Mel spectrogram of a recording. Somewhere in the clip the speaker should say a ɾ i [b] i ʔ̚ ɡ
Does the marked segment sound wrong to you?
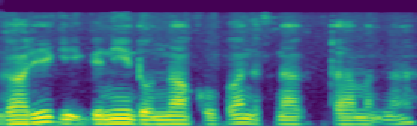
yes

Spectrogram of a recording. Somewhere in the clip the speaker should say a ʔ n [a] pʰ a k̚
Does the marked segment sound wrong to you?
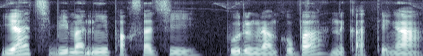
yes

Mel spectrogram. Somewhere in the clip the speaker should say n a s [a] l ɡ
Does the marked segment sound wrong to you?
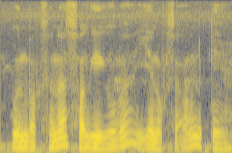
no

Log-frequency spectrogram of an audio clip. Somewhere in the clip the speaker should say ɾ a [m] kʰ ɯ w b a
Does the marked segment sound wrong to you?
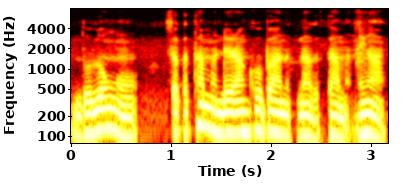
yes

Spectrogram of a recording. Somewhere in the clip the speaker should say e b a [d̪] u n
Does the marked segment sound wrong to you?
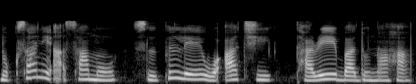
no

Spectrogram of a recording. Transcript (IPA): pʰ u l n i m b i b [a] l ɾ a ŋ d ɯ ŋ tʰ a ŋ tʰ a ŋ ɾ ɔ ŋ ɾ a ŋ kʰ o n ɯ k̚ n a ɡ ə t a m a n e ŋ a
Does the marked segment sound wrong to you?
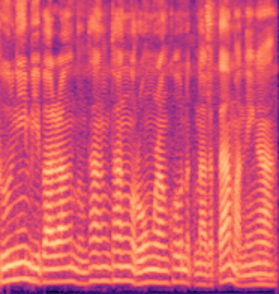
no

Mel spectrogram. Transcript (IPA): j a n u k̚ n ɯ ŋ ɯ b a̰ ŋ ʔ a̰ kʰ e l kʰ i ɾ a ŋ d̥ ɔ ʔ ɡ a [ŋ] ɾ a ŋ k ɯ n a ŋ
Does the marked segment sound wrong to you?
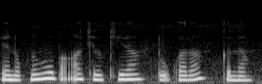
yes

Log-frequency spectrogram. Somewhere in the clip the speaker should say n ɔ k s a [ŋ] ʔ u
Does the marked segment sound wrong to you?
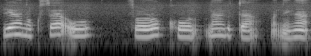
yes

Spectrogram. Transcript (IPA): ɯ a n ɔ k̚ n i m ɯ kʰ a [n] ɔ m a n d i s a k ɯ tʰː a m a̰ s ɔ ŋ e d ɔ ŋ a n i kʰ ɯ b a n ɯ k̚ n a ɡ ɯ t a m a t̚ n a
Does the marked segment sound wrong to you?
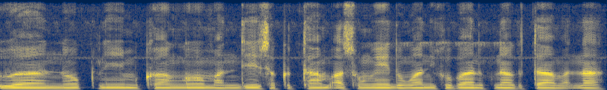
yes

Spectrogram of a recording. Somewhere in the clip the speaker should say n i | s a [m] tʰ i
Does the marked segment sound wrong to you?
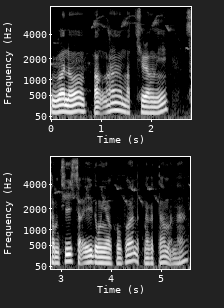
no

